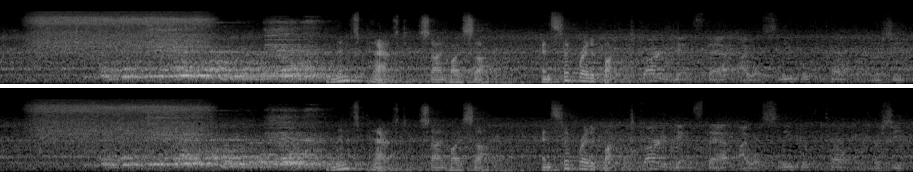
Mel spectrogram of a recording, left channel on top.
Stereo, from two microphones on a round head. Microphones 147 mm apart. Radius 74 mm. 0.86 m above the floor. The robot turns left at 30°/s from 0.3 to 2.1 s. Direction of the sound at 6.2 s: 25° right (ahead or behind).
